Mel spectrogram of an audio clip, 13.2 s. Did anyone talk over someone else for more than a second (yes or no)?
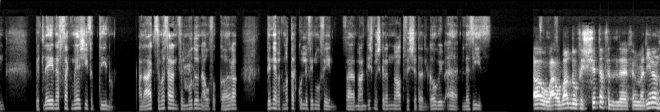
no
